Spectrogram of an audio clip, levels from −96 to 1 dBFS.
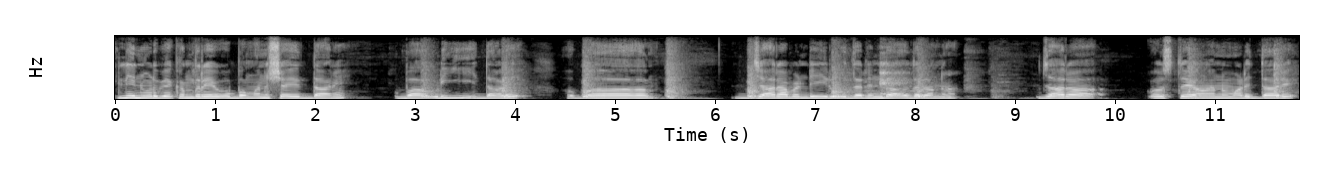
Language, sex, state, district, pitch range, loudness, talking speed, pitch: Kannada, male, Karnataka, Bellary, 175-195 Hz, -16 LUFS, 85 wpm, 185 Hz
